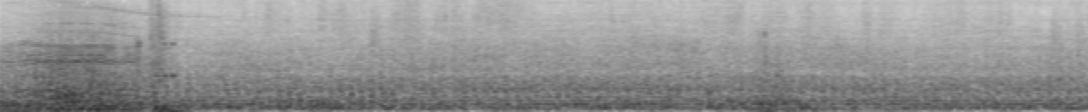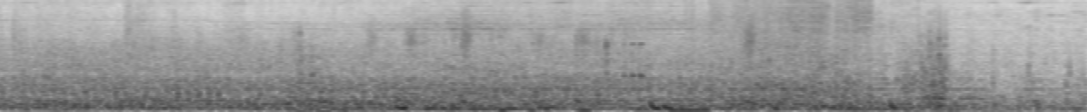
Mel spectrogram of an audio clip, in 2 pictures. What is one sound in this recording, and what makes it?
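A small rotor whirs steadily overhead.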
